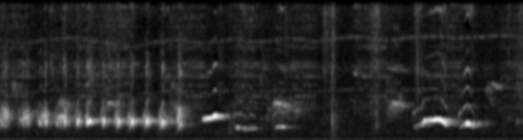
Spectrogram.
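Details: Greater green leafbird in energetic song: a fast series of bright repeated chips, then varied whistled slurs and a loud warbling phrase near the end; steady low hum underneath.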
